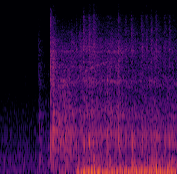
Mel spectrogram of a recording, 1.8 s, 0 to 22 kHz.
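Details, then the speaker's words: 1964 Triumph TR4 with non-factory cam after tune-up (points gap, timing 4° BTDC, carbs balanced); catches and settles to about 800 rpm idle with slightly uneven loping gallop; owner unsure if cam-related. "it's got a little bit of a gallop to it if you can hear that you also have to remember this isn't the factory cam"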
